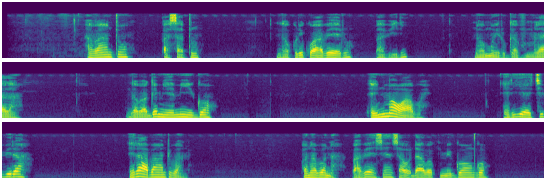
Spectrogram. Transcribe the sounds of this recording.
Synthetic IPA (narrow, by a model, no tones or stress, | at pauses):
aβaːntu | βasatu | ŋɡakulikwaːβe̞ːɾu | βaβiɾi | no̞mwiːɾuɡavumulala | ŋɡaβaɡe̞mie̞ːmiːɡo̞ | einumawaːβwe̞ | ɾije̞ːciβiɾa | e̞ɾaːβaːntuβano̞ | βonaβo̞na | βaβe̞ːse̞ːnsawo̰daβwe̞kumiɡo̞ːŋɡo̞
